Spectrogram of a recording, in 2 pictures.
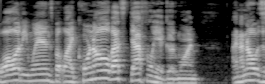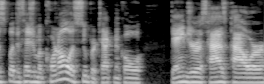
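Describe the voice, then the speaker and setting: A man's plain, everyday voice, fairly high in pitch, with lively intonation against a quiet background. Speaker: MMA fight analyst. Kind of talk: casual fight predictions monologue. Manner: casual, filler-heavy (um, like, dude).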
